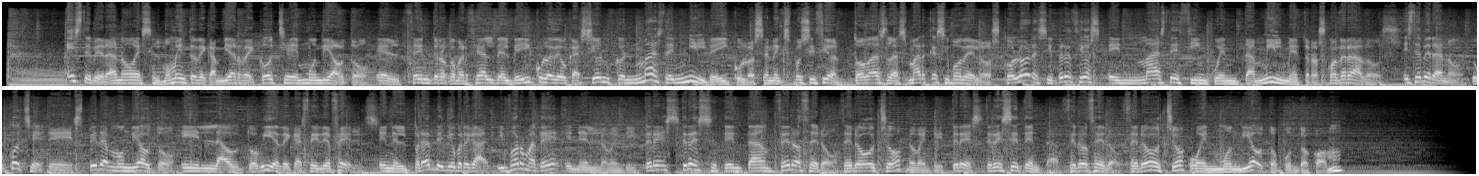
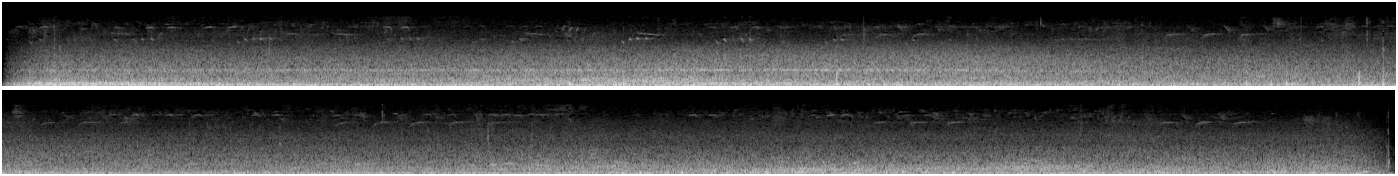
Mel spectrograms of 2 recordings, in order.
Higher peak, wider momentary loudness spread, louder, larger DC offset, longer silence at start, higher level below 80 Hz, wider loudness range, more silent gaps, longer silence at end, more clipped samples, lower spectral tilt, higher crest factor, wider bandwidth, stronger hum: about the same, -2 dBFS vs 0 dBFS; second, 5 LU vs 9 LU; first, -13 LUFS vs -21 LUFS; neither; about the same, 0.05 s vs 0 s; second, -30 dBFS vs -24 dBFS; second, 2 LU vs 8 LU; neither; first, 0.45 s vs 0 s; neither; second, -5 dB/octave vs -7.5 dB/octave; second, 10 dB vs 18 dB; first, over 20 kHz vs 11 kHz; neither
